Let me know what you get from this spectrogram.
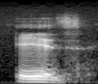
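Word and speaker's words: edge: हो जाएगा D silent देखिए लिखा है ई ई डी जी ई तो आपका यहां पे डी साइलेंट हो गया इसका उच्चारण नहीं करेंगे ठीक है ना आप पढ़ेंगे ई और जी ई को पढ़ेंगे डी साइलेंट एज क्या हो जाएगा एज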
